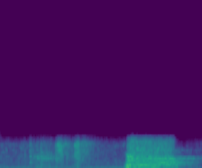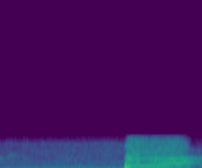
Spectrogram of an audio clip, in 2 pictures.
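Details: Basset hound puppy, running, gives two drawn-out, tonal barks about two and a half seconds apart, each lasting roughly half a second, over a low background hum.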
